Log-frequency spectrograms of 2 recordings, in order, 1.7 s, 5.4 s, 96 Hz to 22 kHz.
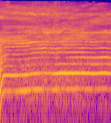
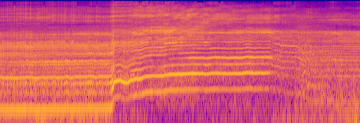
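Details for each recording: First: JQ Products THERTR nitro RC engine during break-in, after leaning the too-rich low-end needle: from a stop it snaps up from low revs into a steady high-pitched scream without hesitation or sputter. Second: JQ Products THERTR nitro RC engine during break-in: idle starts high then slows; on acceleration after standing 10 seconds it climbs lazily with much smoke; low-speed needle too rich, to be leaned.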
